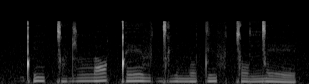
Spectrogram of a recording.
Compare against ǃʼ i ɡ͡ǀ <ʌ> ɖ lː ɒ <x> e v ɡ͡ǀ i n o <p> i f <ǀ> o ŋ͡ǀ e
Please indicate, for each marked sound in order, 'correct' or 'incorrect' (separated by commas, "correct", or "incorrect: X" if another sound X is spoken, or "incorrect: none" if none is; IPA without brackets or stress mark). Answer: incorrect: ɒ, incorrect: ǃ, incorrect: t, correct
